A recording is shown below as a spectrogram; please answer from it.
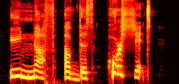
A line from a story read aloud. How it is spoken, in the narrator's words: Ranald bellowed, clearly distraught now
